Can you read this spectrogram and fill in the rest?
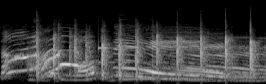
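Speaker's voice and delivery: delighted. Acted. Bottom admiring his own rant.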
